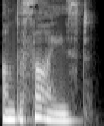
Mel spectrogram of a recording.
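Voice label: "undersized", English, British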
